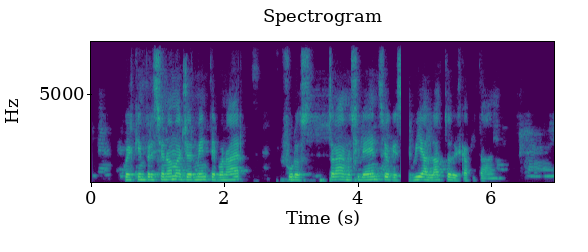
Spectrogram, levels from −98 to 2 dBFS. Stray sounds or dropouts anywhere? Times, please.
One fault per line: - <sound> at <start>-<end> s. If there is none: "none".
- dropout at 4.7-4.8 s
